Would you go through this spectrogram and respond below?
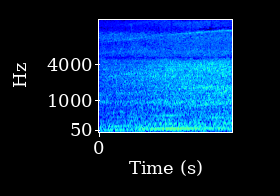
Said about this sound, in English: Listen to everything. The traffic on the side of the street to our right.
